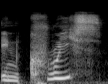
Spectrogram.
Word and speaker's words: increase: "But that our loves and comforts should increase," emphasis on the last syllable, "crease," loud, "even, 1, 2, 3, 4, then loud again, "as our days do grow," emphasis on days.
